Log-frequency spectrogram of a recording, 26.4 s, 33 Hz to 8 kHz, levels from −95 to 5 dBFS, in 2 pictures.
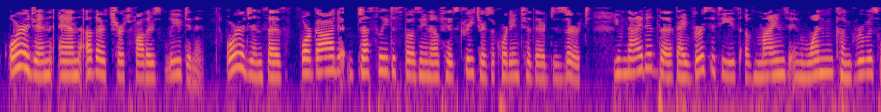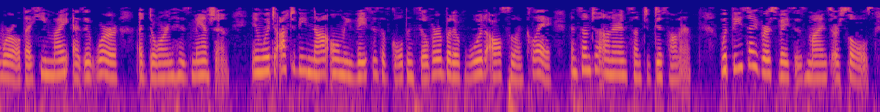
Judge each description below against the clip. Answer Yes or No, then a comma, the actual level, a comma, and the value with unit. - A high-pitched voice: Yes, high, 195 Hz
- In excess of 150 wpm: Yes, average, 165 wpm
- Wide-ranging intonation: No, average, 3.3 semitones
